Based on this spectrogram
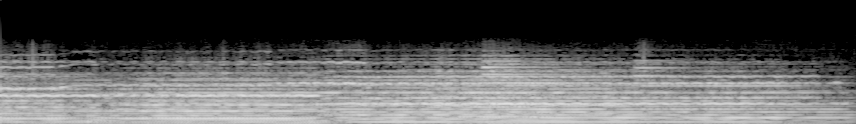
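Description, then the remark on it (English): Chimes ring out over a sustained bed of organ, played by Walter Bloffus, and strings, accompanying memory time on the Refreshment Club, steady and fairly loud throughout, with a few bright struck notes rising above the held chords before a slight fade at the end. “Right now, a change of Refreshment Club mood and a change of Refreshment Club tempo as Walter Bloffus, who's been at the organ along with the strings and chimes accompanying memory time”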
